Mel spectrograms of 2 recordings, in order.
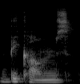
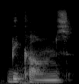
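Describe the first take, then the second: Both takes have the same delivery.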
